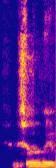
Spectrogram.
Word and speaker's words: Shoshone: I don't know how to pronounce that correctly. Shoshone, maybe, yeah, Shoshone.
